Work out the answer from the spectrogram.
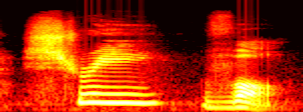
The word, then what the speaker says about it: shrivel: And for this one, shra, shri, shrivel. L at the end, and before L is a consonant sound, we pronounce O, so vo, shrivel, shrivel.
